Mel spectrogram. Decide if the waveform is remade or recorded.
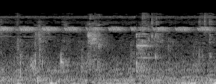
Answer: recorded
